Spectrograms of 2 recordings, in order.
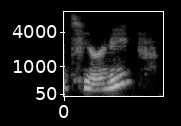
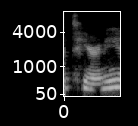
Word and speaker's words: Tierney: So once again, my name's Kara Tierney. Professor Tierney is what I prefer to be called. My last name is pronounced Tier and then knee on your leg.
